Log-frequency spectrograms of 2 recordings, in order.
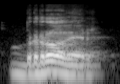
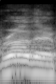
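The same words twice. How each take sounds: First: It is said with a Spanish-speaker accent. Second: It is said with a plain English accent.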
